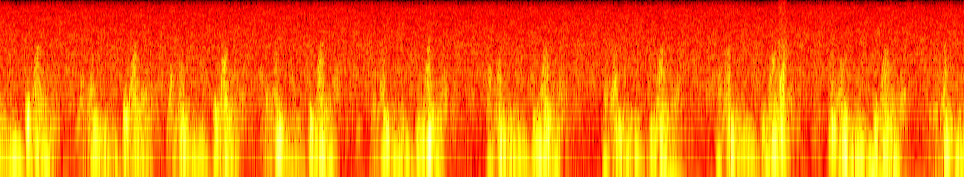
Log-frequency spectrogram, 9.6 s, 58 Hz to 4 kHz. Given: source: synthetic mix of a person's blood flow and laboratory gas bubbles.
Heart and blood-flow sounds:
Doppler ultrasound of blood flow; precordium
7.77-7.88 s: bubbles
8.29-8.39 s: bubbles
From the record:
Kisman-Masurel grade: 113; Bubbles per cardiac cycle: 1 to 2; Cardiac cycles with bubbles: 1 to 10%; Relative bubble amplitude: loud (0.450 to 0.775); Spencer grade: 1 (occasional bubble signal discernible with the cardiac motion signal, with majority of cardiac periods free of bubbles); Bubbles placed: only in the low amplitude regions of the cardiac cycle

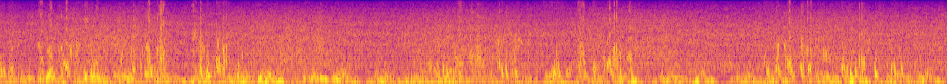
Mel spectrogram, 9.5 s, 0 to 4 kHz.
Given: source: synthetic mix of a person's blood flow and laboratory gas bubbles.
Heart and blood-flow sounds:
Doppler ultrasound of blood flow; precordium
0.00-0.22 s: bubbles
0.36-1.02 s: bubbles
1.15-1.26 s: bubbles
1.29-1.74 s: bubbles
1.91-2.31 s: bubbles
2.35-2.47 s: bubbles
4.18-5.24 s: bubbles
5.27-5.31 s: bubbles
5.42-5.73 s: bubbles
5.76-6.34 s: bubbles
7.62-8.14 s: bubbles
8.21-8.33 s: bubbles
8.41-8.83 s: bubbles
8.88-9.07 s: bubbles
From the record:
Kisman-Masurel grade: 332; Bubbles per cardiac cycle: rolling drumbeat, 9 or more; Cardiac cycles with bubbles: 50 to 99%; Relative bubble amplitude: moderate (0.250 to 0.450); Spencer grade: 3 (all of the cardiac periods contain showers or single bubble signals, but not dominating or overriding the cardiac motion signals); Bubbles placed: anywhere in the cardiac cycle

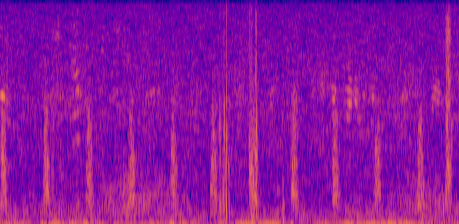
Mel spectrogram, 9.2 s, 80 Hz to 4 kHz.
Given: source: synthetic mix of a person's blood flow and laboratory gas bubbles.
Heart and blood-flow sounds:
Doppler ultrasound of blood flow; subclavian vein
4.35-4.62 s: bubbles
4.96-5.18 s: bubbles
8.84-9.06 s: bubbles
From the record:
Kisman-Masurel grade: 123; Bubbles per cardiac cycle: 1 to 2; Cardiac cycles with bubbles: 10 to 50%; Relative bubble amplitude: loud (0.450 to 0.775); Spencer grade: 2 (many but less than half of the cardiac periods contain bubble signals, singularly or in groups); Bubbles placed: anywhere in the cardiac cycle

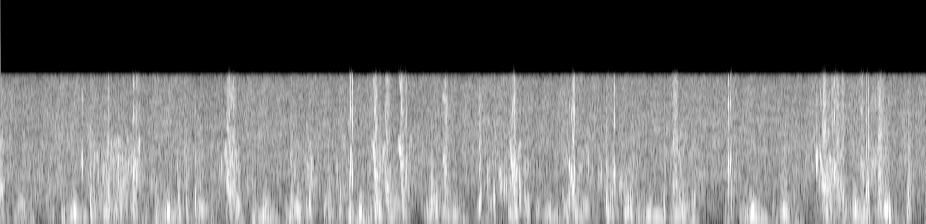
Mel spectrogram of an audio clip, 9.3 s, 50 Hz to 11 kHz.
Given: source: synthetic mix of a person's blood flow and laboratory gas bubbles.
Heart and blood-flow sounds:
Doppler ultrasound of blood flow; precordium
0.00-0.05 s: bubbles
0.80-1.44 s: bubbles
1.74-2.00 s: bubbles
2.19-2.42 s: bubbles
2.89-2.97 s: bubbles
3.02-3.16 s: bubbles
3.23-3.56 s: bubbles
3.67-4.13 s: bubbles
4.23-4.51 s: bubbles
4.76-5.31 s: bubbles
5.60-6.36 s: bubbles
6.60-6.68 s: bubbles
6.71-6.87 s: bubbles
6.89-6.97 s: bubbles
7.24-7.34 s: bubbles
8.13-8.48 s: bubbles
8.58-8.86 s: bubbles
9.05-9.15 s: bubbles
From the record:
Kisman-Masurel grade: 242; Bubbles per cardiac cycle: several, 3 to 8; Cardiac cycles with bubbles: 100%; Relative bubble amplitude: moderate (0.250 to 0.450); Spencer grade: 3 (all of the cardiac periods contain showers or single bubble signals, but not dominating or overriding the cardiac motion signals); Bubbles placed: only in the low amplitude regions of the cardiac cycle

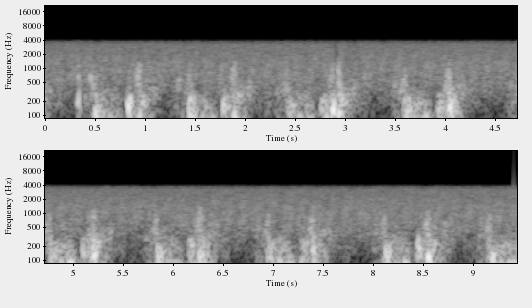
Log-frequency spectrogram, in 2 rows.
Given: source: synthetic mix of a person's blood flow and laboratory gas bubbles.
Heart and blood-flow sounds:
Doppler ultrasound of blood flow; precordium
0.34-0.42 s: bubbles
0.47-0.53 s: bubbles
From the record:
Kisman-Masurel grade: 112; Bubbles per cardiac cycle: 1 to 2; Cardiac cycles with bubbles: 1 to 10%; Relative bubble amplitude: moderate (0.250 to 0.450); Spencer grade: 1 (occasional bubble signal discernible with the cardiac motion signal, with majority of cardiac periods free of bubbles); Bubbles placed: only in the low amplitude regions of the cardiac cycle

